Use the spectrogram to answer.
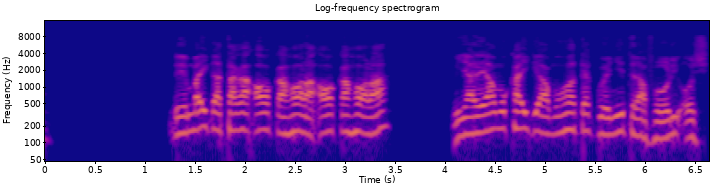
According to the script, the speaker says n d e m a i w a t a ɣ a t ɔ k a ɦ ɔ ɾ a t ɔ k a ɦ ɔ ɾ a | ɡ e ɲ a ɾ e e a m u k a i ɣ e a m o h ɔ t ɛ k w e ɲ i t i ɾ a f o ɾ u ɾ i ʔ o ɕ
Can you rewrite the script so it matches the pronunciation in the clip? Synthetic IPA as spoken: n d e m a i ɣ a t a ɣ a ʔ ɔ k a ɦ ɔ ɾ a ʔ ɔ k a ɦ ɔ ɾ a | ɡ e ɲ a ɾ e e a m o k a i ɣ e a m o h ɔ t ɛ k w e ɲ i t e ɾ a f o ɾ o ɾ i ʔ o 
